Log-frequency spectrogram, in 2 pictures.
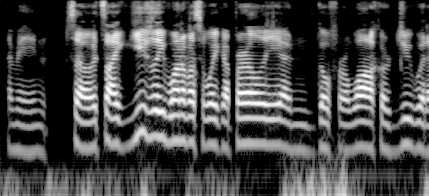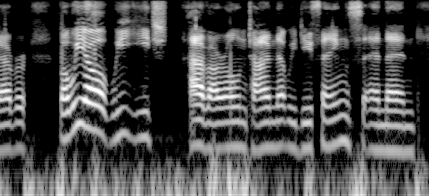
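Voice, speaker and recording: A man's voice: fairly high pitch, a little fast, darkish tone, rough recording. A middle-aged man telling stories casually and frankly as a podcast guest, self-deprecating and mildly profane. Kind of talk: casual, candid storytelling.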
